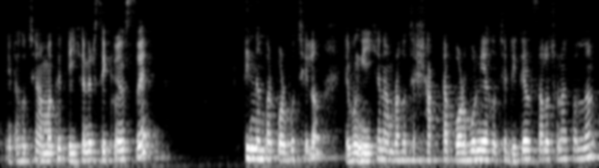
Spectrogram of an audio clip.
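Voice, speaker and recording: A young man delivers a recorded lecture over slides at a rapid clip. His voice is mellow and a little raised in pitch. He talks in a loose, colloquial way, posing questions and answering them himself. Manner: fast, colloquial explaining, asks and answers own questions. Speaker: teacher.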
